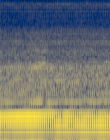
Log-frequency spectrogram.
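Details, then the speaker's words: Four-stroke single-cylinder motorcycle that stayed fuel-thirsty weeks after a carburetor service, after valve clearance readjusted and air screw reset: even idle at about eighteen steady pulses a second, no knocks or misses; normal idle, back to normal. "Nah sudah selesai ini dipastikan sudah kembali normal"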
